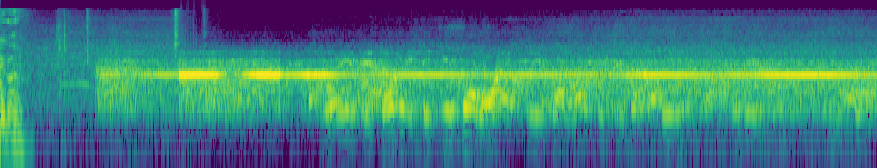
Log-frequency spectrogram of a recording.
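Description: A radio receiver gives off a steady whine.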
